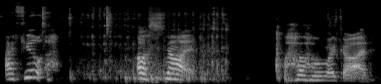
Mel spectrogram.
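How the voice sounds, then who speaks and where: A woman with a bright, clear voice chats casually on a home livestream. She reads viewer comments aloud between bits of chatter. Faint background noise sits under her voice. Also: medium pitch, expressive, takes it slowly. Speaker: host.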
